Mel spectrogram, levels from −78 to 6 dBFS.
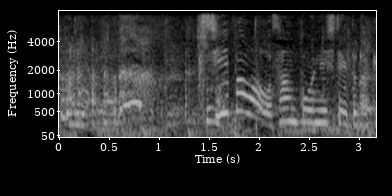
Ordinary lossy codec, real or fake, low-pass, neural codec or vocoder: none; fake; 7.2 kHz; vocoder, 44.1 kHz, 128 mel bands, Pupu-Vocoder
